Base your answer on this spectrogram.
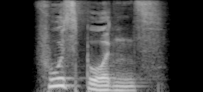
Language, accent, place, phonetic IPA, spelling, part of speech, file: German, Germany, Berlin, [ˈfuːsˌboːdn̩s], Fußbodens, noun, De-Fußbodens.ogg
- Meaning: genitive singular of Fußboden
